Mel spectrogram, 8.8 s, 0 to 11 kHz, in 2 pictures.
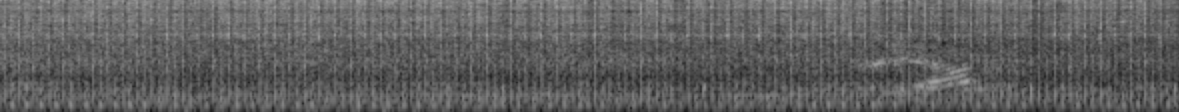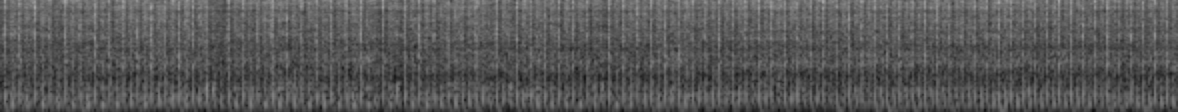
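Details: Restored 1946 Power Machinery chainsaw (Vancouver, BC) running after restoration; fast, crisp two-stroke buzz holds steady and even with no misfire or stumble: running healthy.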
